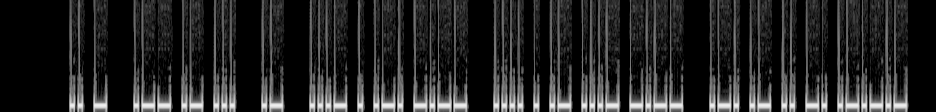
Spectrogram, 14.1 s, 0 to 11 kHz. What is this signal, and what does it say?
Morse code, heard as a keyed tone, about 20 wpm, 700 Hz. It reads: IT WAS A VERY HEAVY RAIN.
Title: Sentences from Top 1100 Words 20wpm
